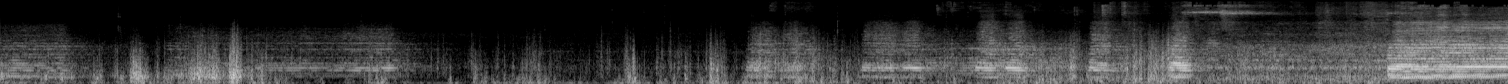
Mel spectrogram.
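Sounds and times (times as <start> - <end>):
locomotive air horn blasts: 0.0 - 1.0, 1.7 - 4.2, 7.5 - 12.3, 13.8 - 15.0.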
